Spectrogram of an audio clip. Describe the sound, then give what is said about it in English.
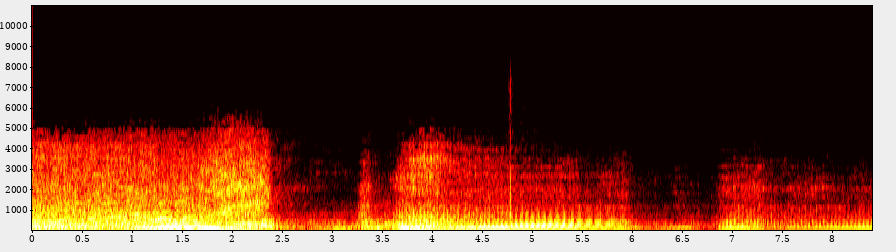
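A car engine starts pulling away, its loud motor rising in pitch through two or three surges as it accelerates and shifts gears, with no voices over it. “Here's your car, Lynn. Shall I see you home?”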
